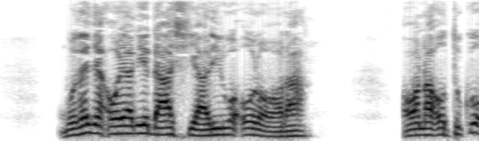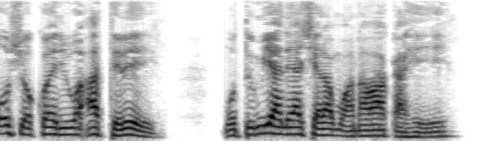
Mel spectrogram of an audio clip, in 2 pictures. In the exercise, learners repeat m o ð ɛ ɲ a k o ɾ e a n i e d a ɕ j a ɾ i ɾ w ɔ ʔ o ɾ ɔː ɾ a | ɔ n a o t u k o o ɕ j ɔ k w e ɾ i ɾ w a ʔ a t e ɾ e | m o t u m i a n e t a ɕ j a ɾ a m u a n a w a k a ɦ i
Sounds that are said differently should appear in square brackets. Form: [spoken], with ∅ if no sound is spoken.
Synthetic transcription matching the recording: m o ð ɛ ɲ a [ʔ] o ɾ e a n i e d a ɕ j a ɾ i ɾ w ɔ ʔ o ɾ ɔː ɾ a | ɔ n a o t u k o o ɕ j ɔ k w [ɛ] ɾ i ɾ w a ʔ a t e ɾ e | m o t u m i a n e [∅] a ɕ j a ɾ a m [w] a n a w a k a ɦ [e]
